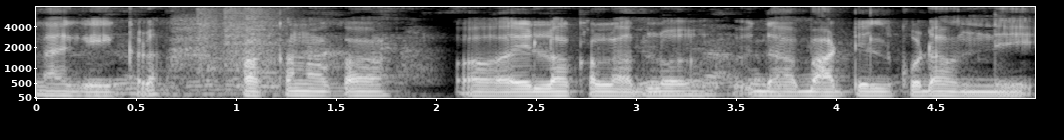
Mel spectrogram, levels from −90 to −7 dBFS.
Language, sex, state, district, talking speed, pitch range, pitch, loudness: Telugu, male, Andhra Pradesh, Sri Satya Sai, 130 wpm, 105-115 Hz, 110 Hz, -19 LUFS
